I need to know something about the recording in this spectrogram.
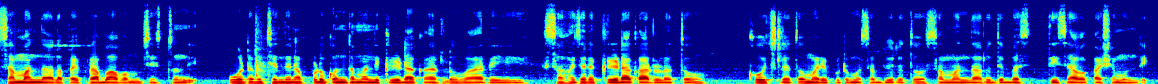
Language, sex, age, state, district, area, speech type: Telugu, male, 18-30, Telangana, Karimnagar, rural, spontaneous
